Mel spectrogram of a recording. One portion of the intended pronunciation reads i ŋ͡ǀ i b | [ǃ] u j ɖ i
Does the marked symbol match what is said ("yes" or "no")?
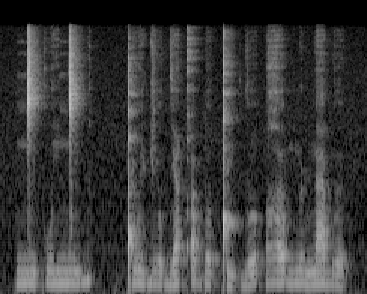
yes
